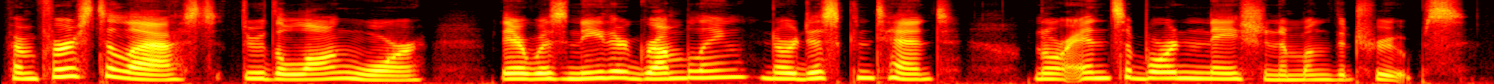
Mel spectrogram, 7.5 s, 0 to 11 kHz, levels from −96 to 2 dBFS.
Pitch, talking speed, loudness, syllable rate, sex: 225 Hz, 155 wpm, -20 LUFS, 4.6 syllables/s, female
